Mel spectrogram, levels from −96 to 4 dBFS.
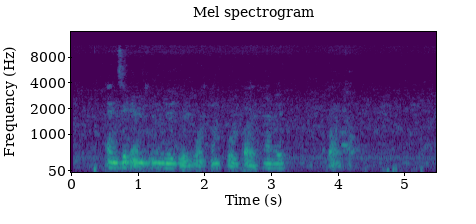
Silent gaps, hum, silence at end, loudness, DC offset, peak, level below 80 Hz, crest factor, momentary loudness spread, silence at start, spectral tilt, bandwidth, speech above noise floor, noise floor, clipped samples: none; none; 0.1 s; -41 LUFS; under 0.1%; -24 dBFS; -66 dBFS; 18 dB; 24 LU; 0.05 s; -8.5 dB/octave; 11.5 kHz; 24 dB; -63 dBFS; under 0.1%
